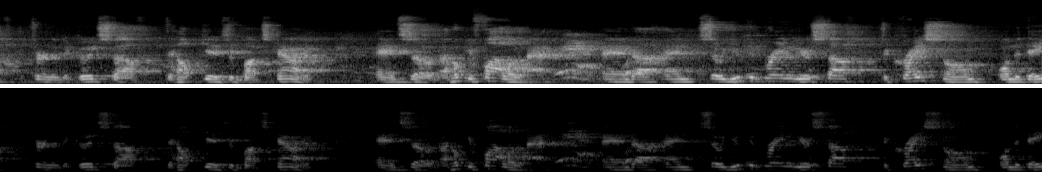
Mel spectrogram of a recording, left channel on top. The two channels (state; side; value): quieter; right; 25.1 dB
